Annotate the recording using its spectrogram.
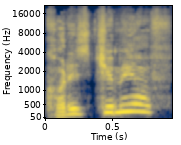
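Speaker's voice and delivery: put-on very high voice, Hartlepool accent. Reacting to the story of the Hartlepool monkey: Hartlepool accent. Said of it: "Quite a good Hartlepoolian accent".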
